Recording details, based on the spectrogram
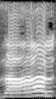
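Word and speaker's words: ذال: agar সাথে লাগিয়ে যার উচ্চারণ করতে হয় যার উচ্চারণ করতে হয় এর নাম জাল এর নাম জাল এর নাম জাল এর নাম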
